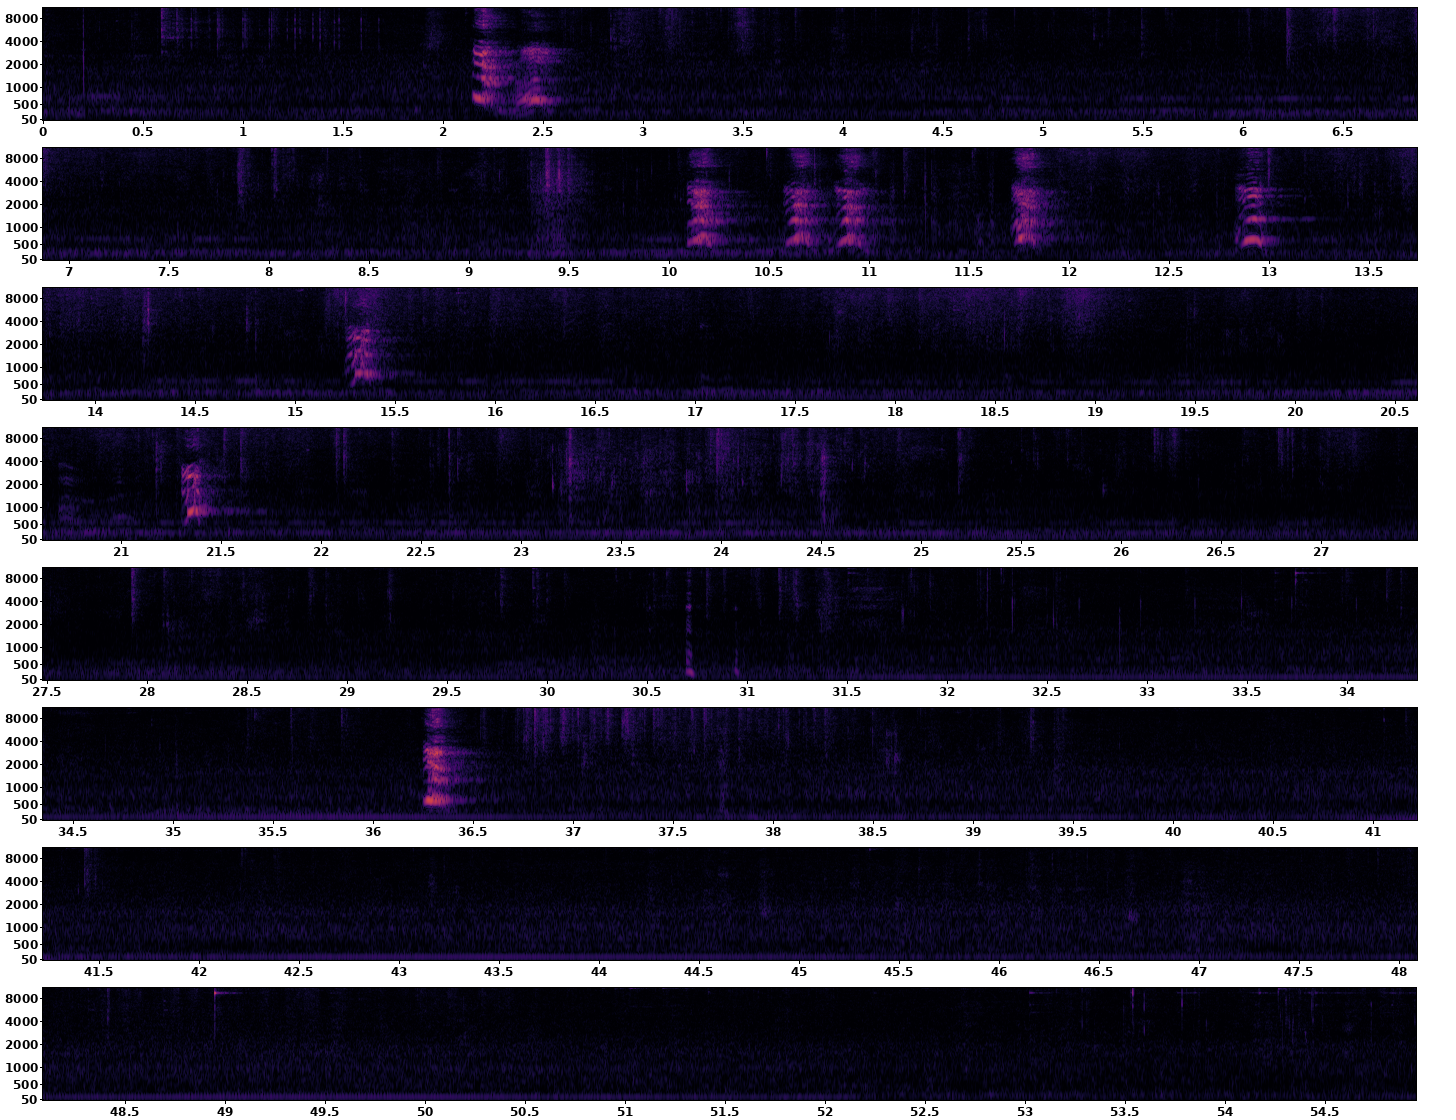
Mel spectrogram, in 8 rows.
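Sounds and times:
dogs barking: 2.1 - 2.7, 10.0 - 12.1, 12.8 - 13.3, 15.2 - 15.6, 20.6 - 21.8, 36.2 - 36.6.

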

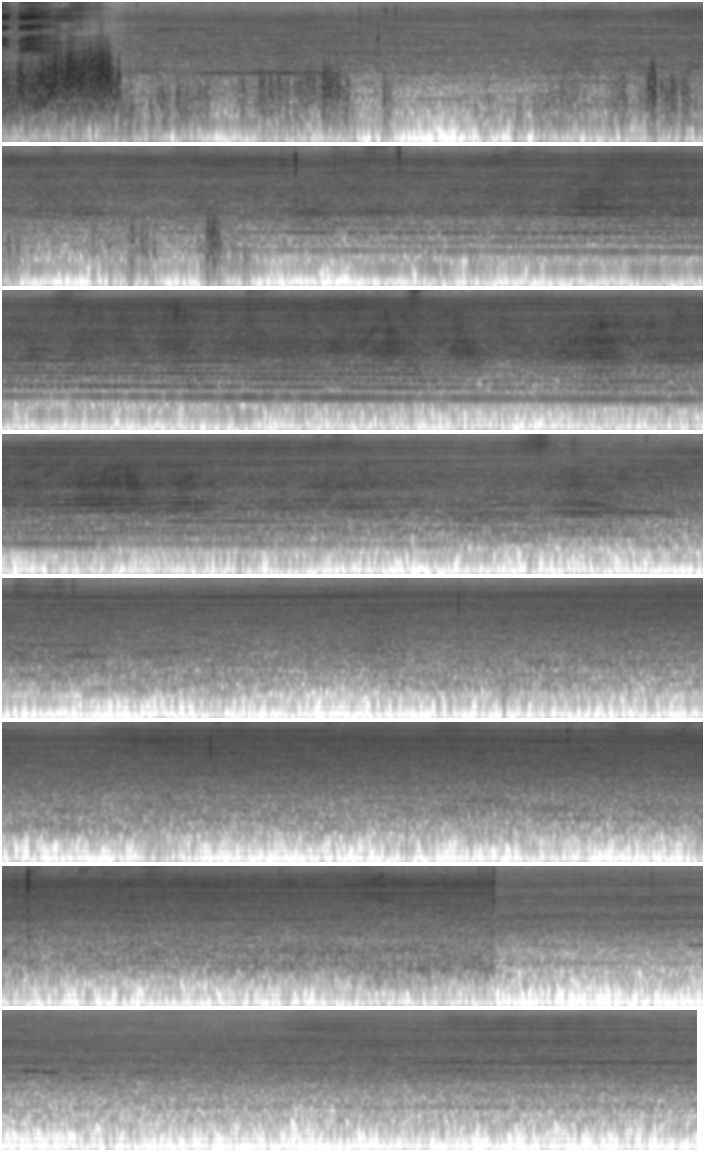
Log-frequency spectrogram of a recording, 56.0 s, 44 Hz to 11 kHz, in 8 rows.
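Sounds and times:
low engine drone: 0.0 - 54.4.

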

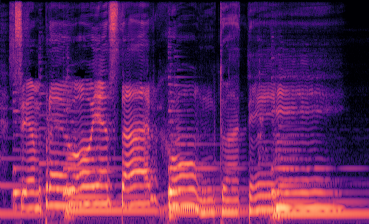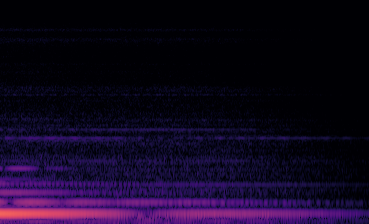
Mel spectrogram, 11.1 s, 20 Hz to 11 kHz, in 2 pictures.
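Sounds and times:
acoustic guitar chord ringing: 0.0 - 10.7.

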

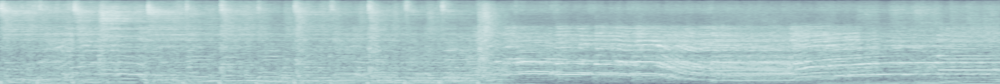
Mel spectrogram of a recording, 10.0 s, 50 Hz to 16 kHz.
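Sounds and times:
blues-rock band playing: 0.0 - 10.0
guitar gliding in pitch: 4.5 - 10.0.

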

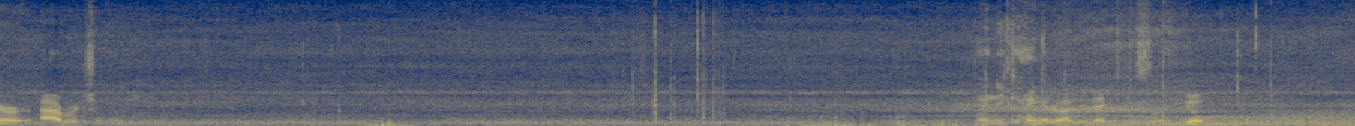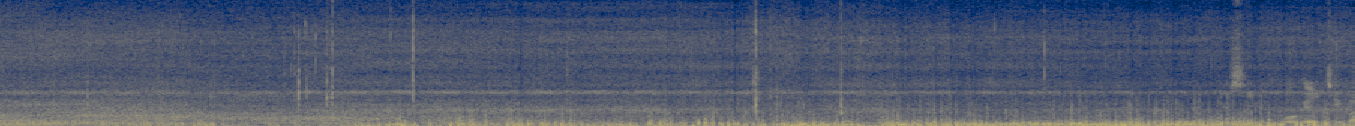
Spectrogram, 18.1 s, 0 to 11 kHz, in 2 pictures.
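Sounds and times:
vehicle engine running: 0.0 - 18.0
microphone handling noise: 2.0 - 2.8, 4.2 - 6.6, 7.7 - 17.7
wind rumble on microphone: 2.1 - 3.5, 4.4 - 18.0.

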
